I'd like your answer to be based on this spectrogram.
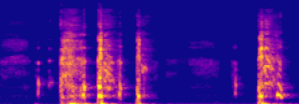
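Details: Simulated cough, acted in a fictional hanahaki drama about a friend's worsening illness: a fit of harsh, repeated coughs in bursts with short gasps between.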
